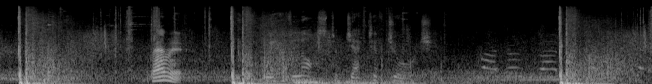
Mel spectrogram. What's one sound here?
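Loud gunshots boom, each followed by a rolling echo.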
